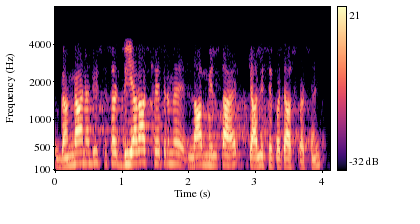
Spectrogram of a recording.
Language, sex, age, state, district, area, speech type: Hindi, male, 18-30, Bihar, Begusarai, rural, conversation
